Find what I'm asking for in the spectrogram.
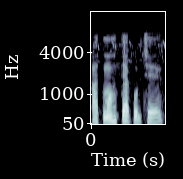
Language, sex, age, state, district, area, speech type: Odia, male, 18-30, Odisha, Balangir, urban, spontaneous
